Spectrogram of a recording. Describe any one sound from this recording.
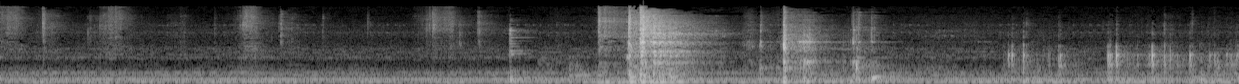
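Chopped vegetables drop into a metal pan.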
